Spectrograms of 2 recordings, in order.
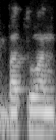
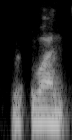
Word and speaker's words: batuan: yung ah batuan Batu Actually batuan talaga ang pagpronounce niya batuan So ini-introduce na nila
